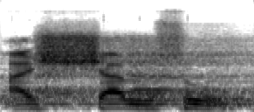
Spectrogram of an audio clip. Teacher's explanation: Jadi langsung ke huruf setelah al-nya. Asy-syamsu berarti dia al-nya enggak dihidupin tuh, lam sukunnya enggak bunyi al. Jadi langsung ke sya. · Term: al-samsiyah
